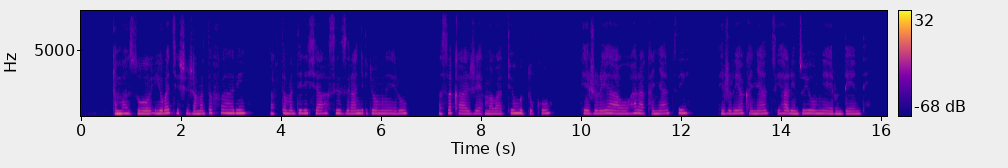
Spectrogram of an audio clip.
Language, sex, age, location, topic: Kinyarwanda, female, 18-24, Huye, education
